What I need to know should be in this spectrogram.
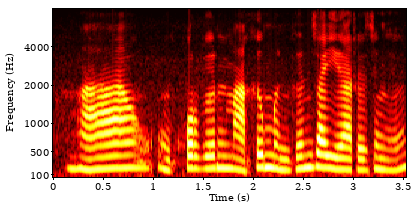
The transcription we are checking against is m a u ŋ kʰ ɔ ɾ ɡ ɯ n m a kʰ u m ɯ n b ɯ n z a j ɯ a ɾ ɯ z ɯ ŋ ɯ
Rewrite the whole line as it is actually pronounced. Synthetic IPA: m a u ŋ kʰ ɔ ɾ ɡ ɯ n m a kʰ ɯ m ɯ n ɡ ɯ n z a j ɯ a ɾ ɯ z ɯ ŋ ɯ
